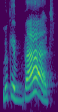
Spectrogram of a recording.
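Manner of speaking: usual speaking voice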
